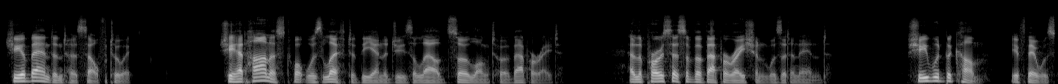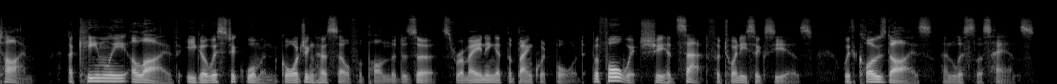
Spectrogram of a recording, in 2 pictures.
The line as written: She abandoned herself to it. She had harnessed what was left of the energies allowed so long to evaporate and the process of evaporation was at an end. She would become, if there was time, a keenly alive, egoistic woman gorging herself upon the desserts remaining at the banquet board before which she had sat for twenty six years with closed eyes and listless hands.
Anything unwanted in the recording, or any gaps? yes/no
no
